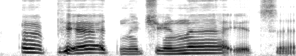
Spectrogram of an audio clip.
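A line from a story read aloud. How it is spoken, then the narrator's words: Heavy weary sighing. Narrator (Russian): вздохнул Унылый и снова тяжело вздохнул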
